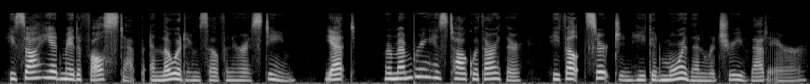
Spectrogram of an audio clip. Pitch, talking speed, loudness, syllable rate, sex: 225 Hz, 220 wpm, -20 LUFS, 5.8 syllables/s, female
